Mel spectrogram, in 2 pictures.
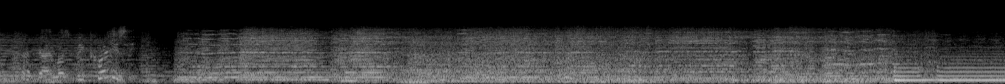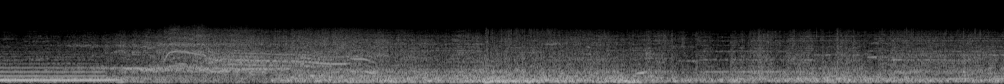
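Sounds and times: orchestral music sustained chords: 0.0s - 11.4s.

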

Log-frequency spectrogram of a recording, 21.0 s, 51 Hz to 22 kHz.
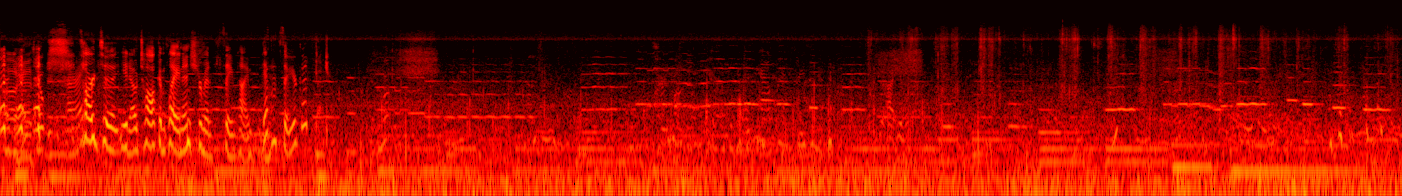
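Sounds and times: slow instrumental processional music: 0.0s - 21.0s.

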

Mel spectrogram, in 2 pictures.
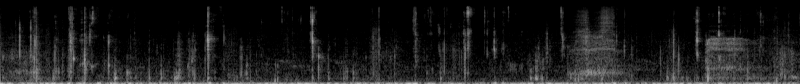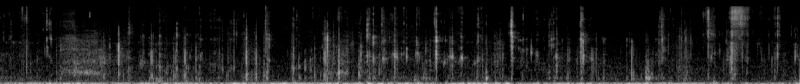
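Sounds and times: chewing and crunching: 0.0s - 16.0s.

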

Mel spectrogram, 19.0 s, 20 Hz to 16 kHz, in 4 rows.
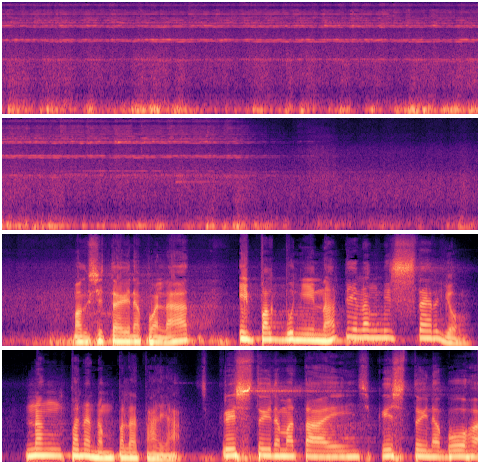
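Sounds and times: altar bells ringing: 0.0s - 7.8s.

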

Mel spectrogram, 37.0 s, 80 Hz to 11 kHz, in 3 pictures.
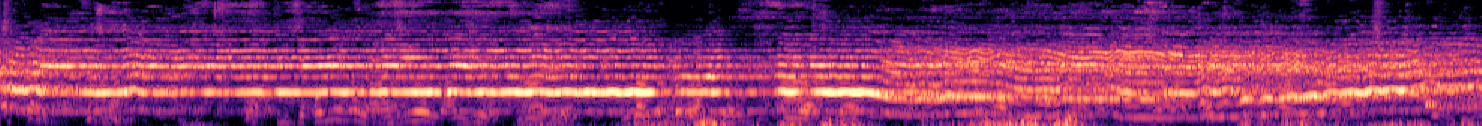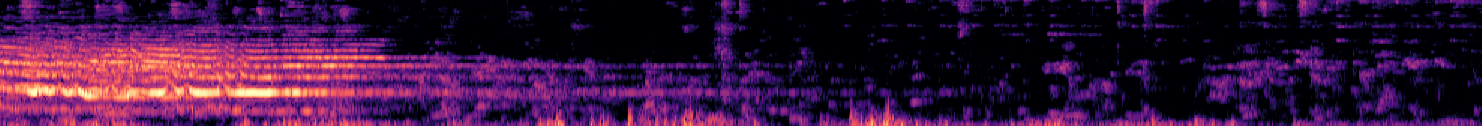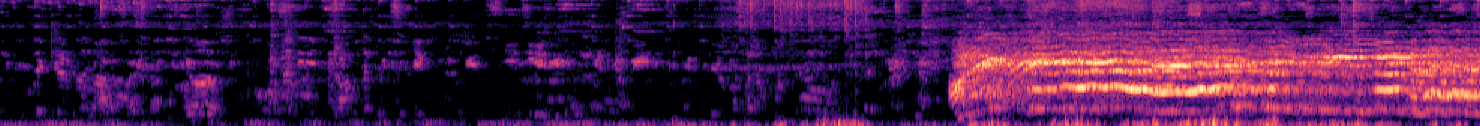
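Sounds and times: voice reciting over loudspeakers: 0.0s - 37.0s.

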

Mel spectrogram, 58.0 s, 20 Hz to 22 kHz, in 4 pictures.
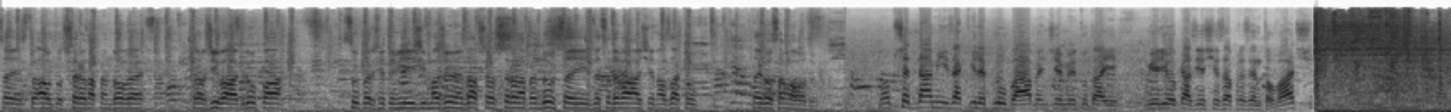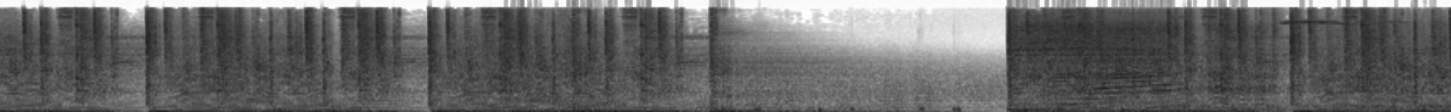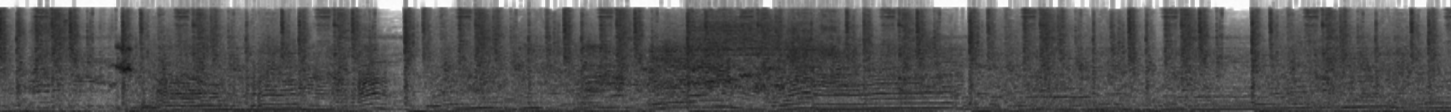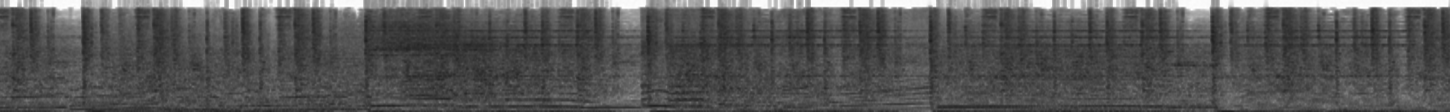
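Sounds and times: background music: 0.0s - 58.0s
rally car engines revving: 8.0s - 12.5s, 24.6s - 58.0s.

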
